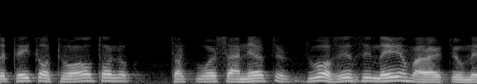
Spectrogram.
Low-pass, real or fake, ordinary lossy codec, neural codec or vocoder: 3.6 kHz; fake; none; codec, 16 kHz, 0.5 kbps, FunCodec, trained on Chinese and English, 25 frames a second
